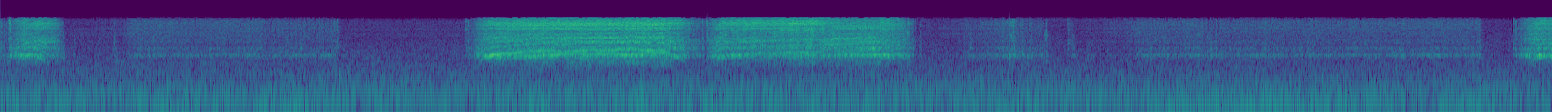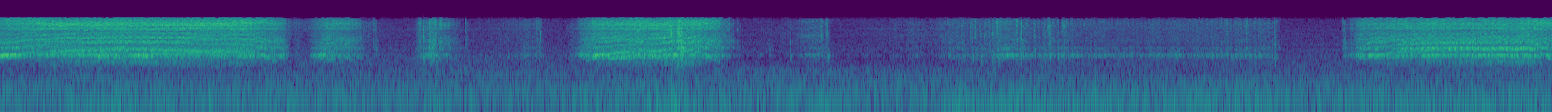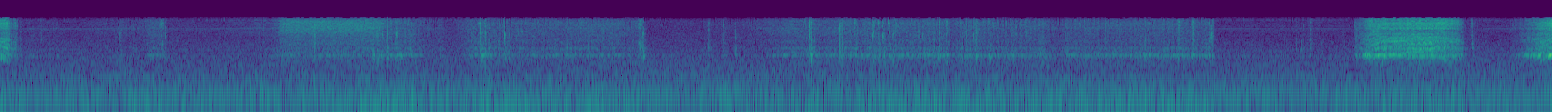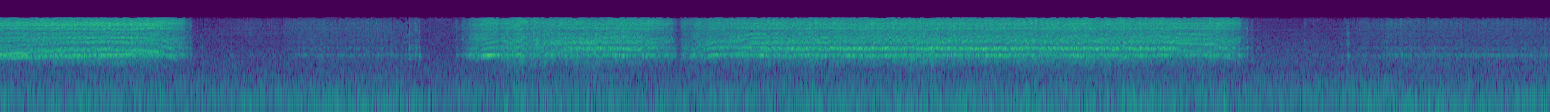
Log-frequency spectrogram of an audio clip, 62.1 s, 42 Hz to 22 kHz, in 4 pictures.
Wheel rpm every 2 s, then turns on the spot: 20, 20, 80, 110, 80, 10, 20, 50, 150, 50, 40, 50, 10, 20, 60, 90, 0, 20, 10, 10, 20, 10, 40, 100, 30, 40, 130, 150, 160, 80, 20.
0-4 10-14 22-28 30-32 34-44 48-50 58-62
